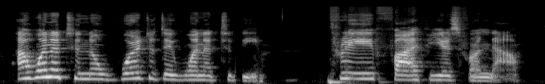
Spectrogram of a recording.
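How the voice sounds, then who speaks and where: A woman's high, bright, sharp voice with lively intonation, in a Spanish accent, at a fairly slow pace. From Dominican Republic. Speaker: small business consultant. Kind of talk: interview.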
